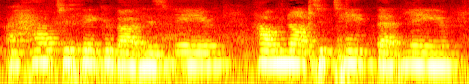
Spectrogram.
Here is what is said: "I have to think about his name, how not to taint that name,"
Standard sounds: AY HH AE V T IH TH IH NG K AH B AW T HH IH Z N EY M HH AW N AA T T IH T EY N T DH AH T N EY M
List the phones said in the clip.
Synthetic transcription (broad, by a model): AY HH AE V T IH TH IH NG K AH B AW T HH IH Z N EY M HH AW N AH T T IH T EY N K DH AH T N EY M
